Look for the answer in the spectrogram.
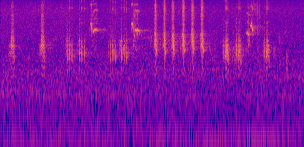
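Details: Song of an Oriental reed warbler: loud, harsh chattering syllables repeated in rhythmic series, a few squeaky higher notes mixed in, then a steady run of identical rasping notes about four per second.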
